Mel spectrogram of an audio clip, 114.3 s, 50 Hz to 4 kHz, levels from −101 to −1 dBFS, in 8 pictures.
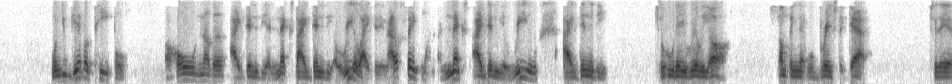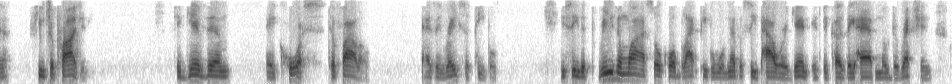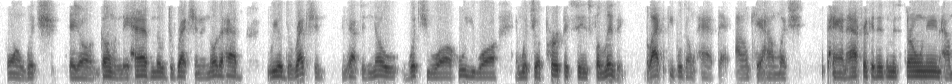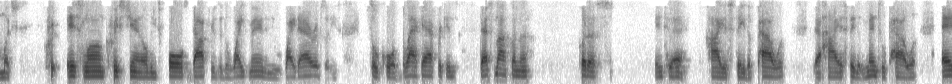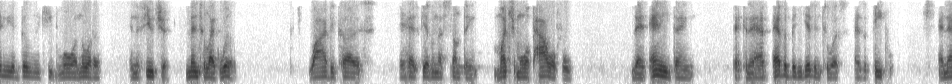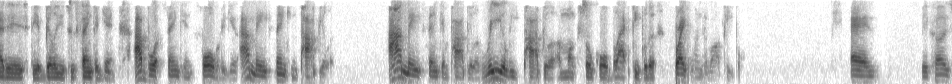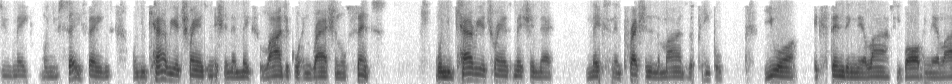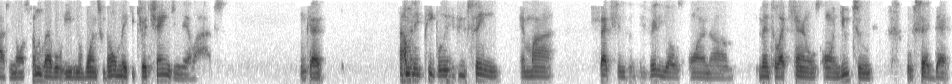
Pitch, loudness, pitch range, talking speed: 100 Hz, -32 LUFS, 90-105 Hz, 160 wpm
